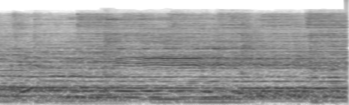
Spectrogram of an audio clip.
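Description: A man singing a Korean popular song into a handheld microphone, over a recorded backing track, with sustained, held notes.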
